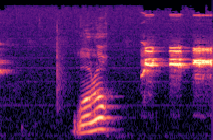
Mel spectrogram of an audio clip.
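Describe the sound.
A pendulum clock's hourly chime plays recorded bird song: three bright, high chirping phrases in quick succession, following an earlier lower warbling call.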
